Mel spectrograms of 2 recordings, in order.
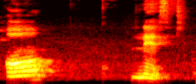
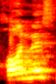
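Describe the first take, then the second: First: The word begins directly with a vowel sound. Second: The word begins with an audible h sound. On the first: The speaker calls it right. "मैं बोल रहा हूं ऑनेस्ट" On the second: The speaker calls it wrong. "हॉनेस्ट नहीं होता है"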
